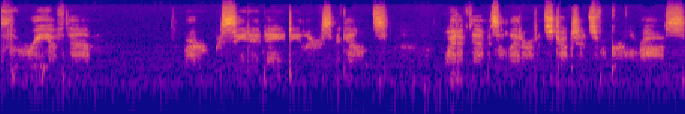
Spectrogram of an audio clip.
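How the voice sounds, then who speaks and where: A woman whispers at a fairly slow pace. Her loudness swings widely. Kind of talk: audiobook story reading; ASMR. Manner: whispered.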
